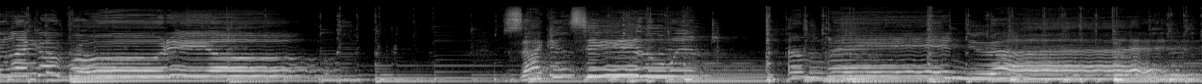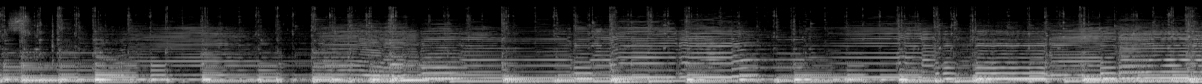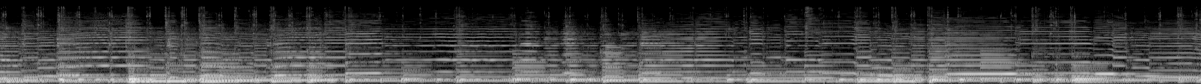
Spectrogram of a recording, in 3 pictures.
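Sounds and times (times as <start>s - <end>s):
bowed fiddle playing: 0.0s - 3.4s, 11.3s - 36.0s
acoustic guitar strumming: 0.0s - 36.0s.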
